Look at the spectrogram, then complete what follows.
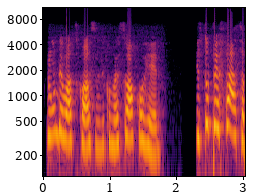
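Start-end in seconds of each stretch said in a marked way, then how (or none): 2.3-3.0 high-pitched spell cry; berro de feitiço. A narrator's reading. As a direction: cast it with a sharp rise in pitch. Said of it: "berrou Harry". (grito agudo de feitiço)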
